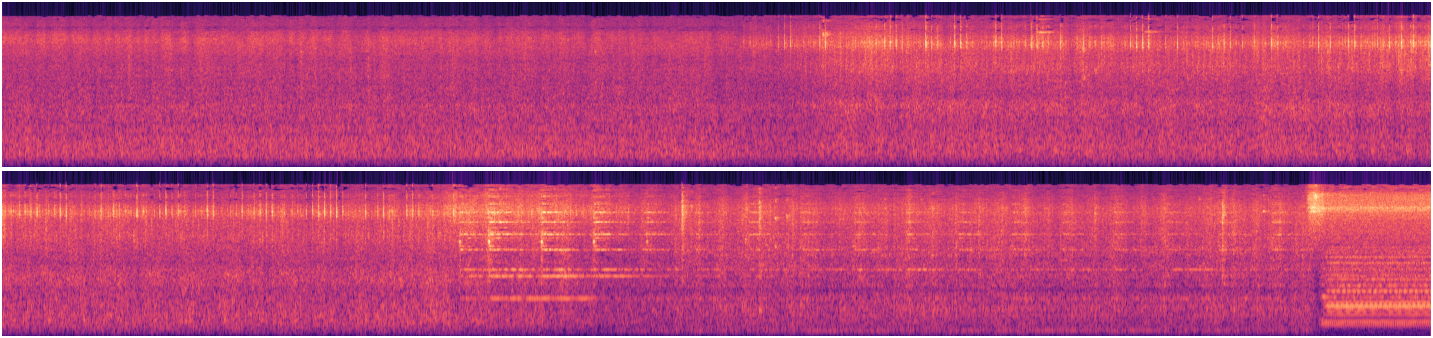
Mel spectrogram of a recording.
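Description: Diesel locomotive running along the track, a steady mix of engine and wheel-on-rail noise with some clickety-clack. Near the end the locomotive's air horn sounds, suddenly and loudly.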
